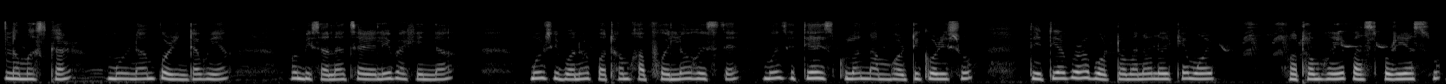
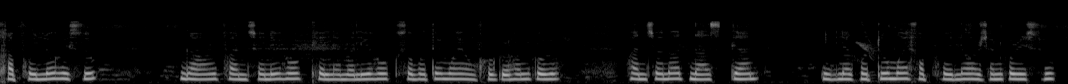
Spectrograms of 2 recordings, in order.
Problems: constant background noise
